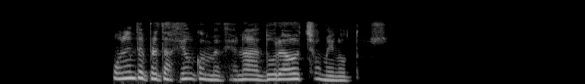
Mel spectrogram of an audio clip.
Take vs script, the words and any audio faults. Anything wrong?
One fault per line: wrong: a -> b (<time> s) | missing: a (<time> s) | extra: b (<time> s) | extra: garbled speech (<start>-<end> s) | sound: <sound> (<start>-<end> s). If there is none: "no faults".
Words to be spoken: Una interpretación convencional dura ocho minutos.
no faults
